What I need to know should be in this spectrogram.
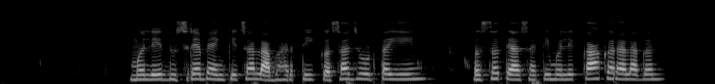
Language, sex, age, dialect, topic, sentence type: Marathi, female, 36-40, Varhadi, banking, question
